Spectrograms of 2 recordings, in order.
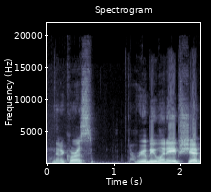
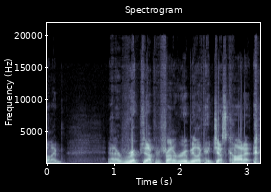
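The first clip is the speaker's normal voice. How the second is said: normal talking voice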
